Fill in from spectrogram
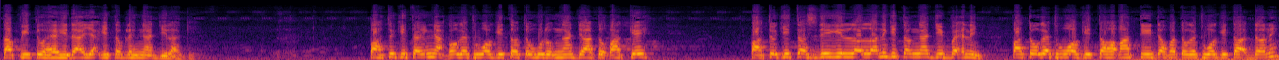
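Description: A man's voice: high-pitched, steady tone, fairly quick, darkish tone, lo-fi sound. A middle-aged male religious teacher, giving an Islamic sermon in a repetitive, emphatic preaching cadence.

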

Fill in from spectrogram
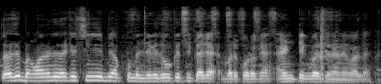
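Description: A young man talks fast and eagerly, in a fairly high, dark and mellow voice, as he shows goods to his viewers on a handheld phone. He praises each item over and over, and the sound is close and informal. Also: fairly even intonation. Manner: eager, repeats praise, addresses viewers as friends. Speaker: YouTube business vlogger. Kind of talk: enthusiastic product showcase vlog. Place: crowded wholesale shop.

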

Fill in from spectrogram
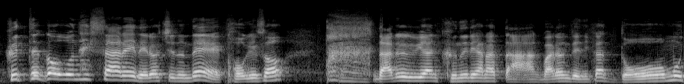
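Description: A middle-aged male youth pastor preaching a sermon to teenagers in a chatty, storytelling way with playful asides. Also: on the high side. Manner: animated storyteller, acts out quotes, chatty with asides.

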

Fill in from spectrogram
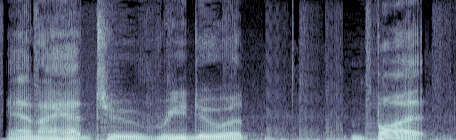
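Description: Young man, let's play commentary, low voice, excitable, faint game music. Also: moderate pace. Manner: chatty, excitable, self-correcting restarts. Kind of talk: casual gameplay commentary.

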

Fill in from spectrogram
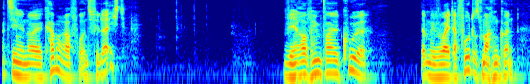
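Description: Man, casual Let's Play commentator, middle pitch, easygoing, thinking aloud, headset mic. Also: fairly quick, dark tone.

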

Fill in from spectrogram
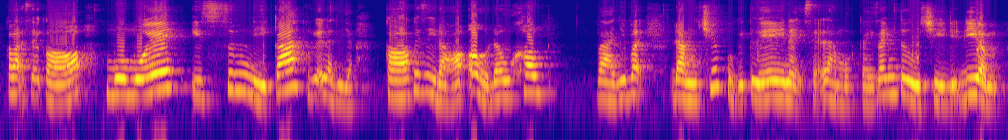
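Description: A woman's voice: a little high, fast talker. A woman teaching a language lesson, explaining step by step and repeating each example sentence several times.

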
